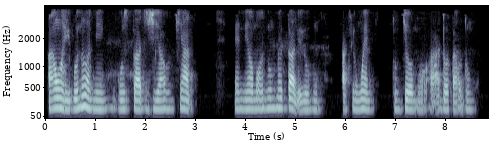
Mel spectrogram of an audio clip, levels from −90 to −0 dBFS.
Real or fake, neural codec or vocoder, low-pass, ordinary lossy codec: fake; vocoder, 22.05 kHz, 80 mel bands, HiFi-GAN; 3.6 kHz; MP3, 32 kbps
